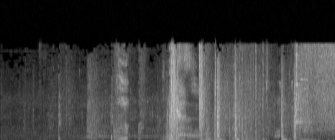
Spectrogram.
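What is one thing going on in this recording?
A body falls to the ground with a heavy thud.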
